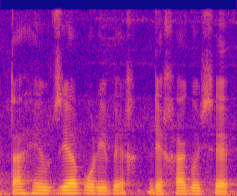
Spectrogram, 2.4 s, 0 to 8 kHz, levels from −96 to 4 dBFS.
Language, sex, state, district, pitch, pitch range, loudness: Assamese, male, Assam, Kamrup Metropolitan, 120 Hz, 115-130 Hz, -17 LUFS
